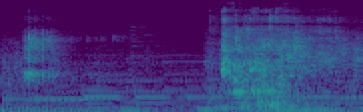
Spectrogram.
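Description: Water poured into a brewing vessel while making a Bavarian wheat hefeweizen, a brief splashing rush that swells sharply near the end, loud and close with no talk.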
